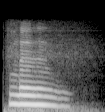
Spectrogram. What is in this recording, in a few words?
monster mumble thanks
